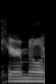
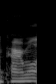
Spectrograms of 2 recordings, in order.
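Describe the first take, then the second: First: "caramel" in three syllables, CARE-uh-mel; caramel, full pronunciation. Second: "caramel" in two syllables, CAR-mul; caramel, short pronunciation. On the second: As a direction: say "caramel" as carmel. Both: Shown as a demonstration. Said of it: "You know, you can do".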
